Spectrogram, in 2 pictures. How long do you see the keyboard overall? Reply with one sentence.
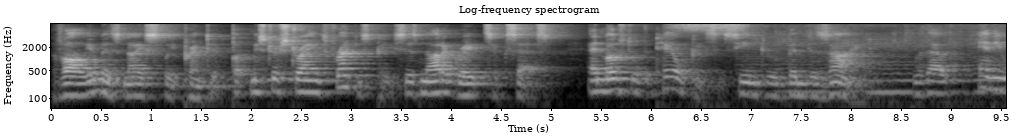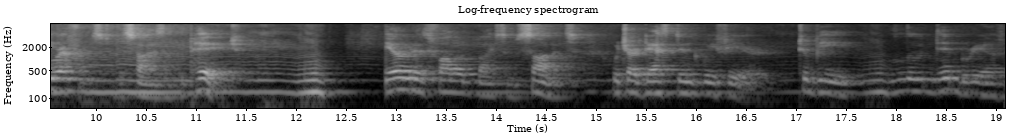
The keyboard can't be heard in this clip.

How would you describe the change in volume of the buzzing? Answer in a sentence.
The volume of the buzzing goes up, then down.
